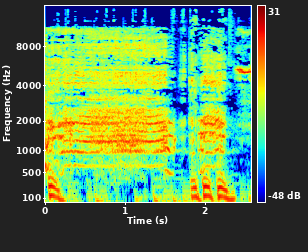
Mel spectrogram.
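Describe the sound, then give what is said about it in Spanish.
A donkey brays loudly in harsh, rasping bursts, its voice see-sawing between wheezy high notes and lower honks in a rapid rhythm, with a short pause before a final run. “Lo normal en casa es tener un perro, un canario o un hámster, pero a ti, pulpo, se te hubiera ocurrido tener un burrito.”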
